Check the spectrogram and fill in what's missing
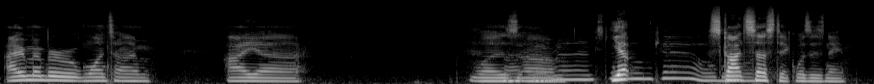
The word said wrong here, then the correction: Sustek: Scott and then S-U-S-T-E-K. – Oh. – Scott Sustic. Sustek. Yeah, Sustek.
